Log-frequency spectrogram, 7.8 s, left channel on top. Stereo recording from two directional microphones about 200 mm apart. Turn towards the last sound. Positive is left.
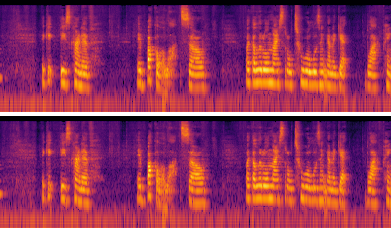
turn(degrees=30)  # may be behind; listen again after turning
